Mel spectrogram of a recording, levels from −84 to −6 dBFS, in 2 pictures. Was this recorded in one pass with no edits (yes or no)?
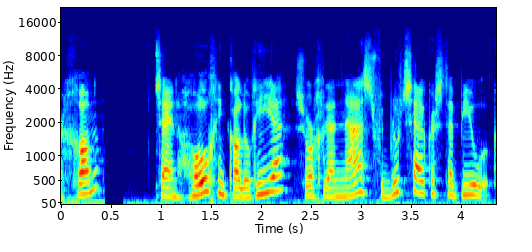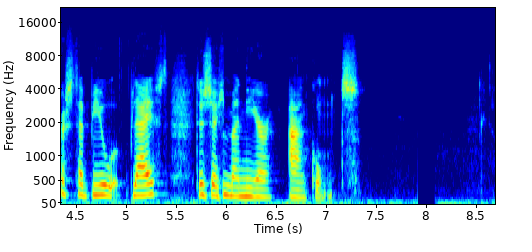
no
